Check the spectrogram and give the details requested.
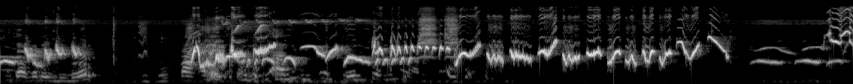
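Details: Bornean white-rumped shama singing a lively, varied run of whistled phrases, rising and falling slurs and quick chopped notes after a short pause, used to prompt other birds into morning song; faint steady high hiss behind.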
